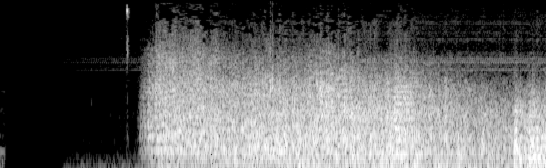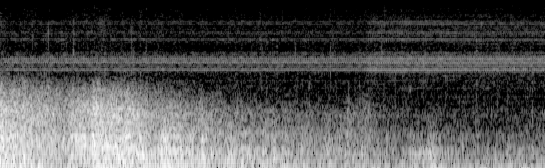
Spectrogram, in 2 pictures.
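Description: Intro sound effect for an animated logo: a loud rushing, rumbling noise, like thunder over rain, that starts suddenly about a second in and slowly dies away.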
